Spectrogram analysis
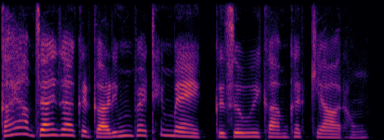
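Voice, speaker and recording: A woman's voice: on the high side, expressive, normal speed, warm tone, no room sound, clean studio sound, lightly acted. A woman voicing a patient young husband in an amateur Hindi dubbed drama, speaking in a pleading, soothing way.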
